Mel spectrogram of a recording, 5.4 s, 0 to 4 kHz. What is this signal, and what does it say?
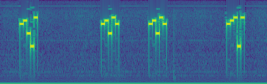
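Five-tone selective call (ZVEI), heard as quick runs of five tones, tones of about 70 ms. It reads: 89510 89508 89508 89010
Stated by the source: ZVEI five-tone selective call received on an SDR.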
